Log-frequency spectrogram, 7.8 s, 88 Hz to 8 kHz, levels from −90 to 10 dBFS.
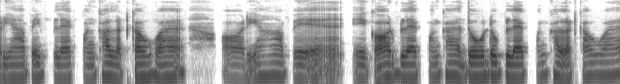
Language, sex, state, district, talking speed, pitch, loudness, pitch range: Hindi, male, Bihar, West Champaran, 175 wpm, 130 Hz, -20 LUFS, 125-135 Hz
